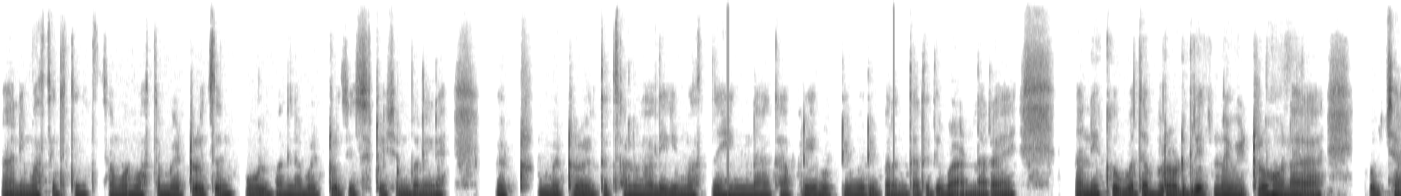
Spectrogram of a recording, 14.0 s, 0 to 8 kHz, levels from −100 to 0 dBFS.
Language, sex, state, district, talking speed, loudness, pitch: Marathi, male, Maharashtra, Nagpur, 135 wpm, -28 LUFS, 130 Hz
